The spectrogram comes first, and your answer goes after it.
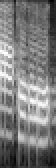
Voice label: rage; isabelle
